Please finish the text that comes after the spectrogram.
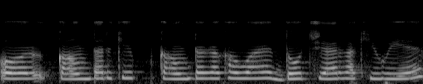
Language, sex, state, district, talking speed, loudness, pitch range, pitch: Hindi, female, Uttar Pradesh, Jalaun, 170 wpm, -29 LUFS, 260-280 Hz, 270 Hz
